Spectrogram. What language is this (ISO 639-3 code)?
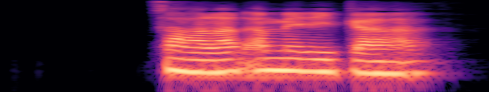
tha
